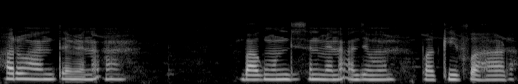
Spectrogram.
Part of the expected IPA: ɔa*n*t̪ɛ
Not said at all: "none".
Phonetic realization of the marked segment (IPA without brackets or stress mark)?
n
